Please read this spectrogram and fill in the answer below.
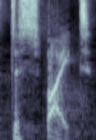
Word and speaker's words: despite: Pronounce despite as despite. Stress on second syllable.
